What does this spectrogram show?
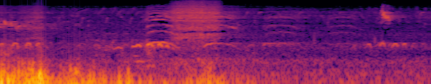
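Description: Birds calling with short, soft, low hooting notes, repeated over and over. There is a low rumble at the start and a brief rustling hiss a little over two seconds in, and it all grows quieter in the second half.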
